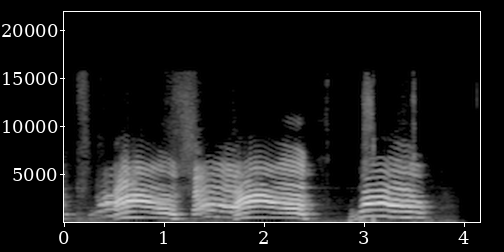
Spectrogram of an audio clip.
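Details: Cats at a breakfast table, one giving loud, drawn-out rising-then-falling meows, two long ones followed by a shorter third, in a quiet small room.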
